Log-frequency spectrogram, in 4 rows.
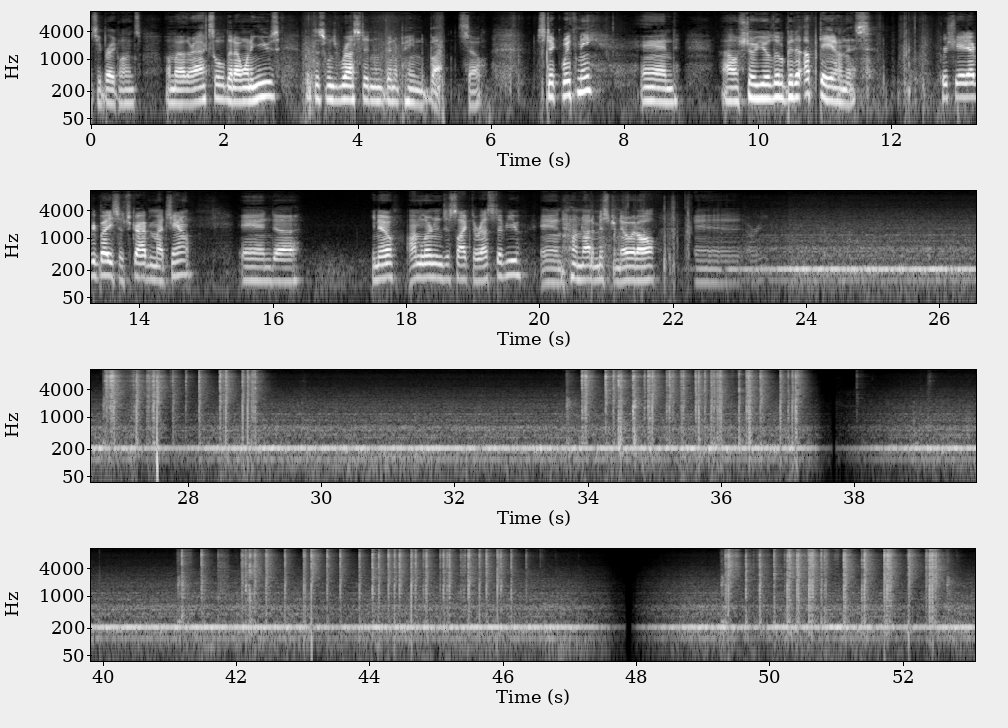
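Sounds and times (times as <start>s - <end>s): welder low hum: 0.0s - 5.8s, 18.2s - 53.0s
welding spatter crackling: 26.7s - 29.2s, 33.7s - 37.4s, 41.1s - 46.6s, 49.2s - 52.8s.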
